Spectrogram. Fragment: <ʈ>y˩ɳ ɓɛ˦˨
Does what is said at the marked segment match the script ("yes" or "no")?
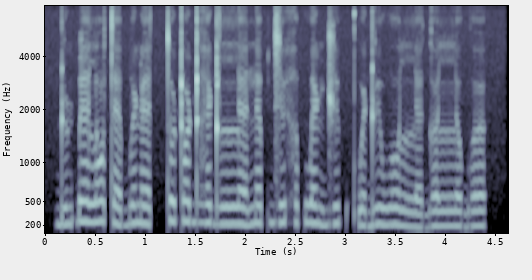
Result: no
